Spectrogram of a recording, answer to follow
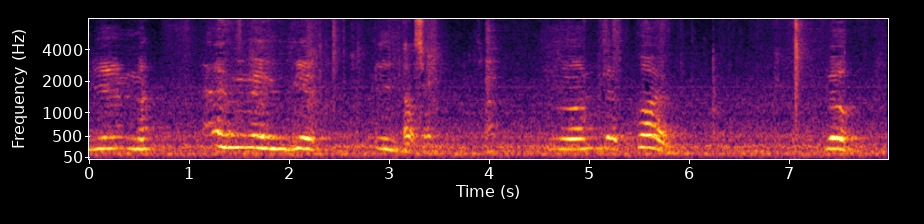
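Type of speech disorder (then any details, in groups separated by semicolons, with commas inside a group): Dysarthria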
